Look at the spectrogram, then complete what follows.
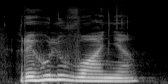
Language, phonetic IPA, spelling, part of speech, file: Ukrainian, [reɦʊlʲʊˈʋanʲːɐ], регулювання, noun, Uk-регулювання.ogg
- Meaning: verbal noun of регулюва́ти (rehuljuváty): regulation, control, adjustment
